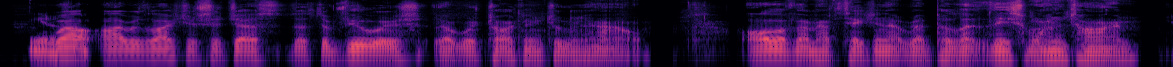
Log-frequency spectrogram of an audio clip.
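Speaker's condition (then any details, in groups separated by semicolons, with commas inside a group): Tongue cancer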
